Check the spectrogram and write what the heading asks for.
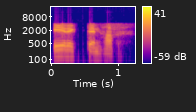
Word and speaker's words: ten Hag: We've been having a bit of discussion in the office about the correct pronunciation of Erik ten Hag. what are you saying? – I would say Erik ten Hag.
